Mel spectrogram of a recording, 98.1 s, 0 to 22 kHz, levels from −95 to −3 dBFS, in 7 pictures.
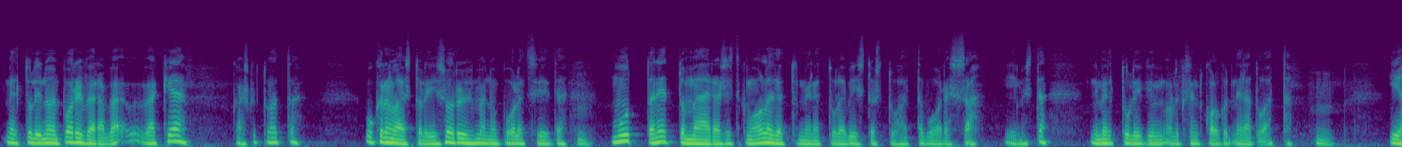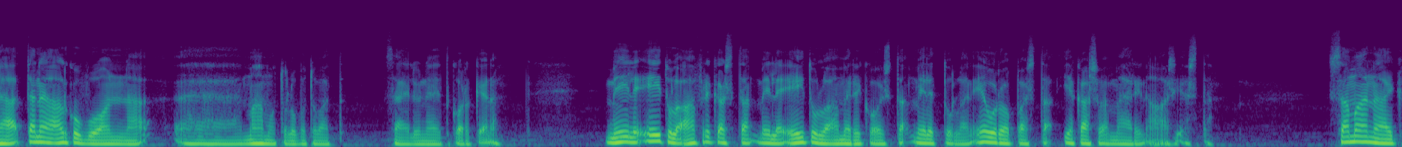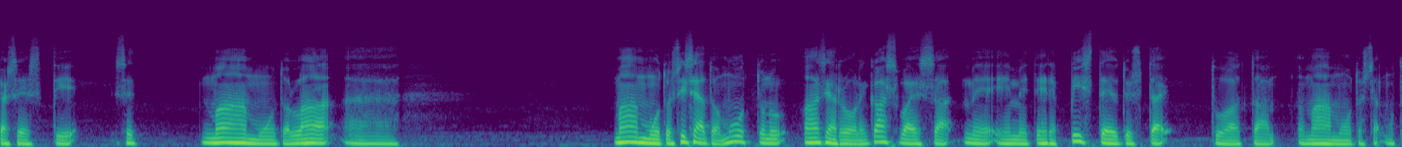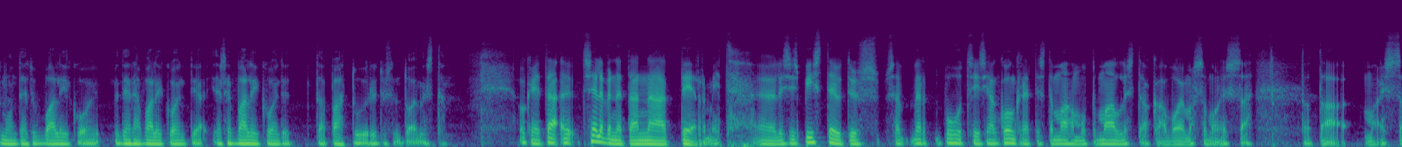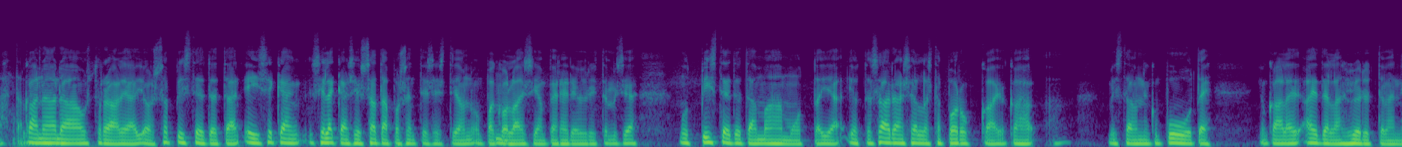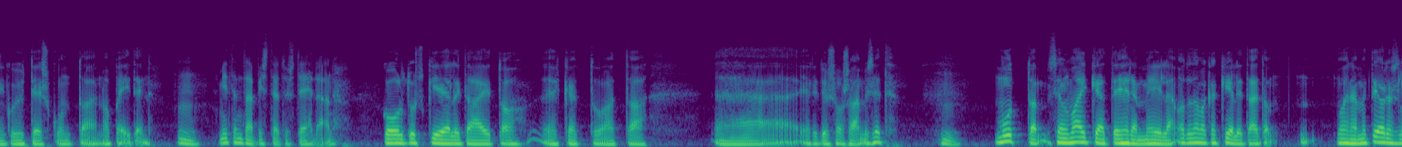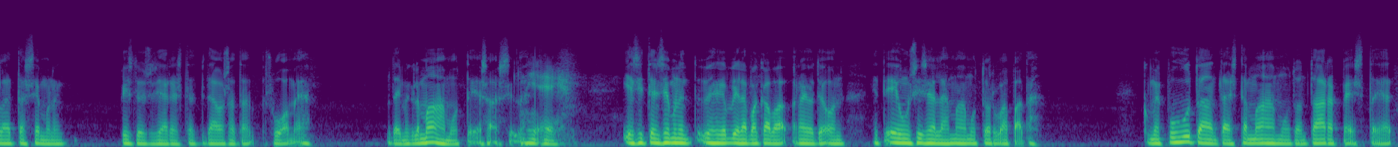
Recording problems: muffled; very; fading above 2 kHz

